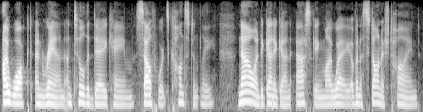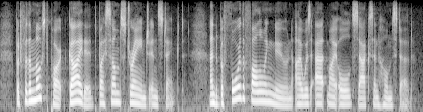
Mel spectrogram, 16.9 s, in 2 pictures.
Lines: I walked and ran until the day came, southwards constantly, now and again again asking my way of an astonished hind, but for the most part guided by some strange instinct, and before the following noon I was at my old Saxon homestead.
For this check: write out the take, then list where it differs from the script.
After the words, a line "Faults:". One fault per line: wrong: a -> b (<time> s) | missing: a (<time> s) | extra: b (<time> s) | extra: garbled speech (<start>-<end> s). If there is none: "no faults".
I walked and ran until the day came, southwards constantly, now and again again asking my way of an astonished hind, but for the most part guided by some strange instinct, and before the following noon I was at my old Saxon homestead.
Faults:
no faults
